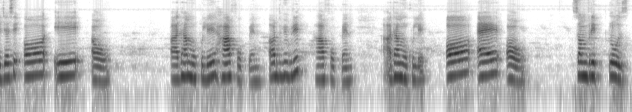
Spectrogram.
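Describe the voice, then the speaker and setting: A woman's voice: a little high, darkish tone. A woman teaching a grammar lesson for exam students, explaining step by step, repeating terms and drawing out vowel sounds. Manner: asks rhetorical questions to the class.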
